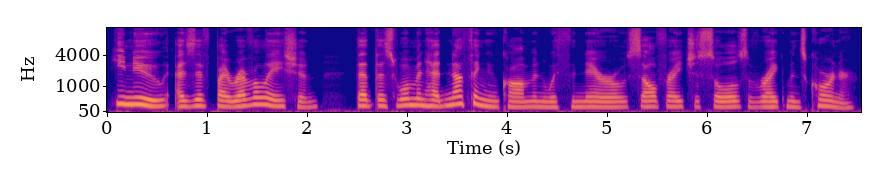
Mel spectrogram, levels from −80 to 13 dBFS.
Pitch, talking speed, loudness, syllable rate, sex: 185 Hz, 175 wpm, -18 LUFS, 4.6 syllables/s, female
